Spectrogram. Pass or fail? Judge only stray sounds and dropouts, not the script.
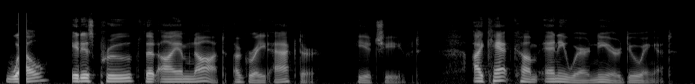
fail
